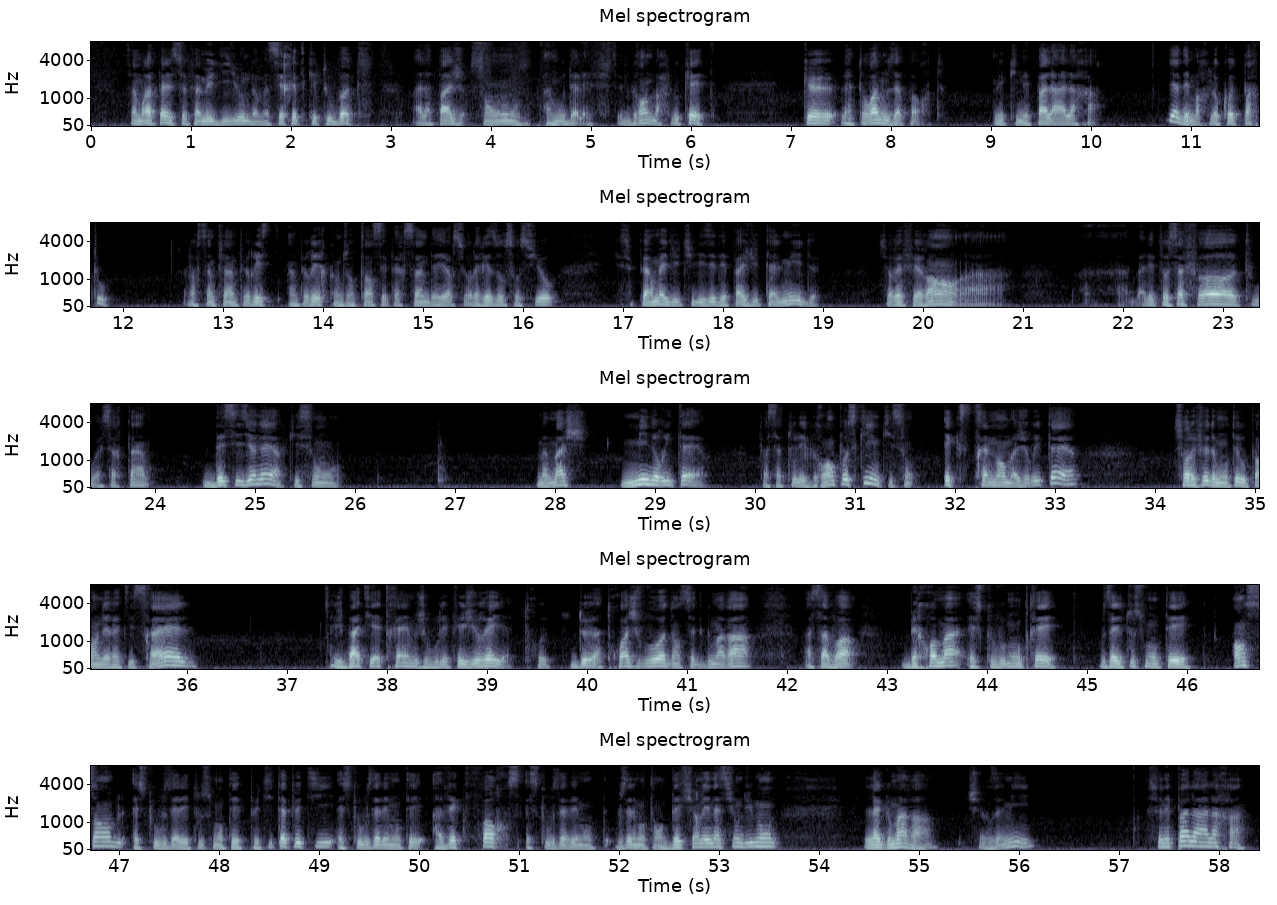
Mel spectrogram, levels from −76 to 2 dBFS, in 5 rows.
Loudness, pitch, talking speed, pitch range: -25 LUFS, 100 Hz, 170 wpm, 95-115 Hz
